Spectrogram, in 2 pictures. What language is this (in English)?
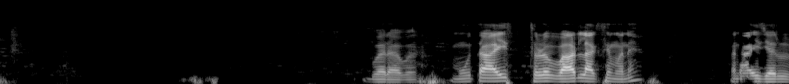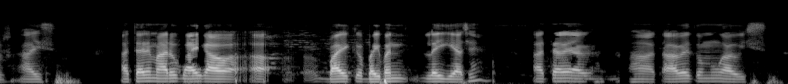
Gujarati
